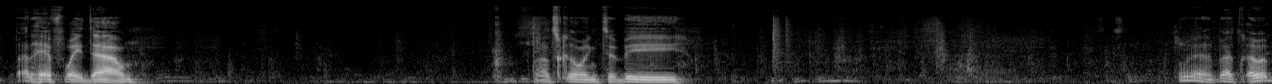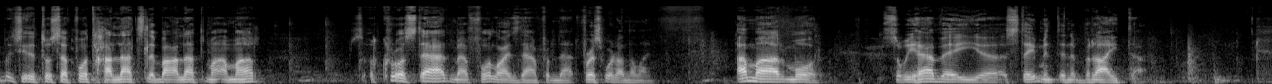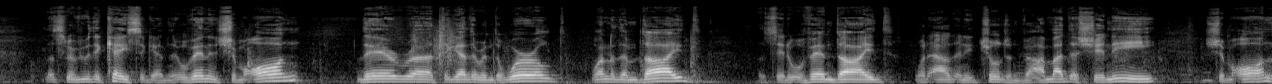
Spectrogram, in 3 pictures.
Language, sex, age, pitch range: English, male, 60-79, 105-125 Hz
